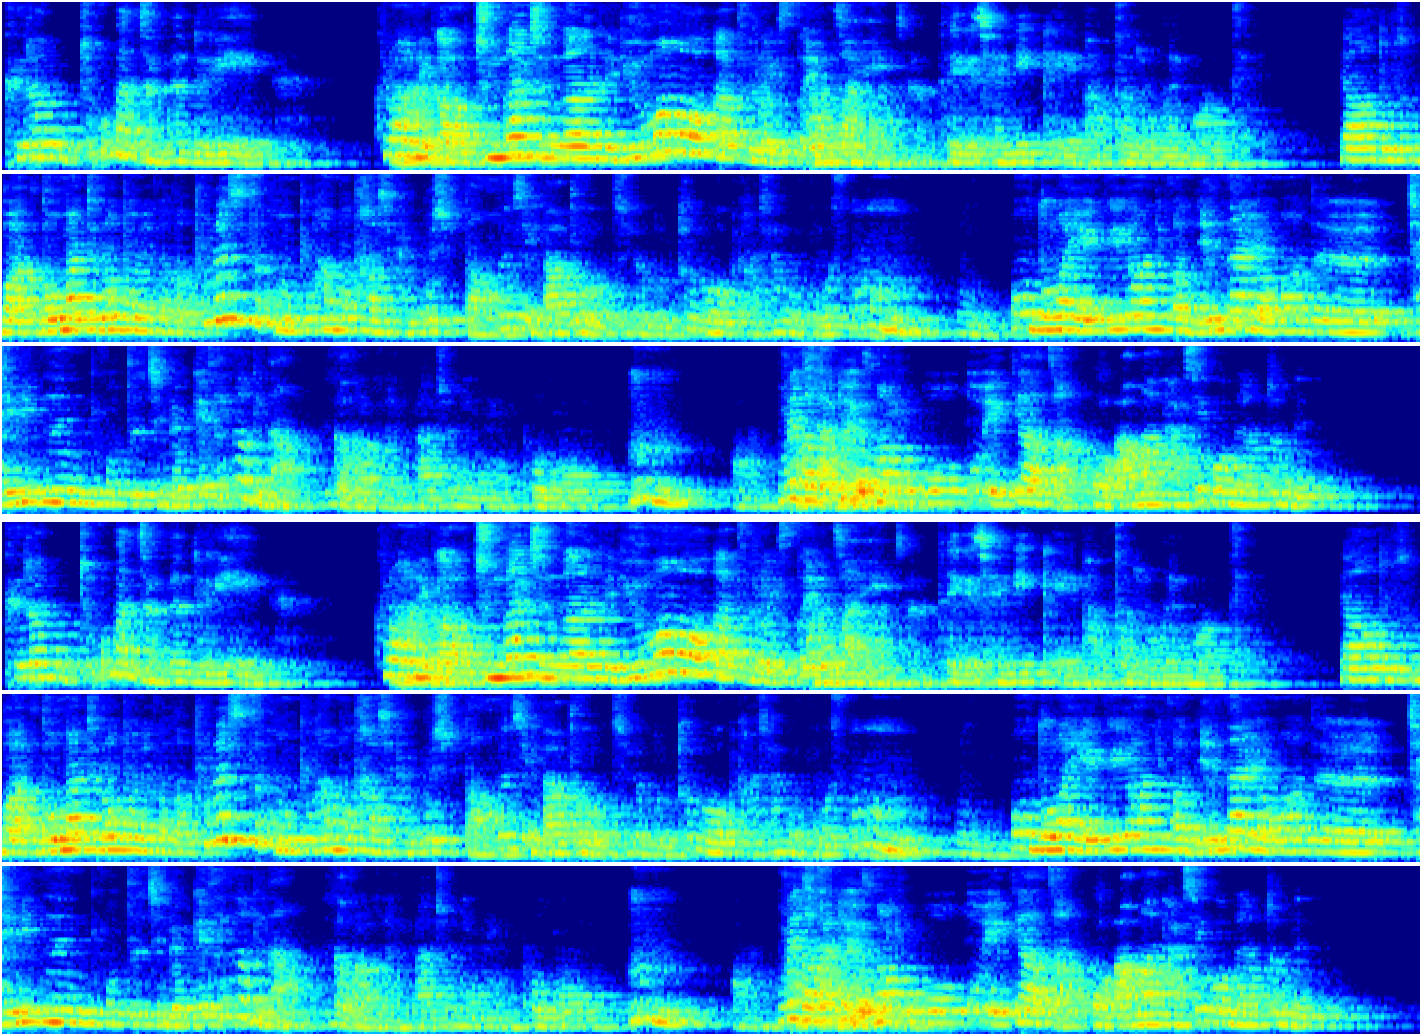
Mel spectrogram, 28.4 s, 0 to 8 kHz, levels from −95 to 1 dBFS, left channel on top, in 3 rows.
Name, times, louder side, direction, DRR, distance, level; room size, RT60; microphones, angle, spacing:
voice 1, 0.0-1.7 2.6-3.1 3.4-3.6 5.3-8.3 12.7-15.3 15.8-16.1 21.0-22.9 23.8-25.0 26.1-27.6, equal, 85° right, -7 dB, 1.4 m, -37 dB
voice 2, 2.5-5.8 8.9-12.8 15.1-15.5 16.2-20.8 23.1-23.4 24.1-26.1, equal, 5° right, -8 dB, 0.4 m, -29 dB
3.0 x 2.1 x 2.2 m, 0.91 s
head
